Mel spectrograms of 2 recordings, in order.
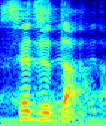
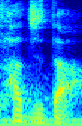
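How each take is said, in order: First: The first vowel sounds like 'e'. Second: The first vowel sounds like 'a'. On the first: This is the common Bengali form. The speaker calls it wrong. "আমরা বাংলাতে লিখি" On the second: This is the original form of the word. The speaker calls it right. "কিন্তু আসল হবে শব্দটা সাজদা"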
